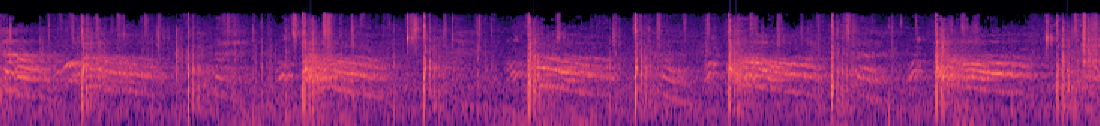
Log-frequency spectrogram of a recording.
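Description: Tennis rally on a hard court: a racket strikes the ball about every one and a half seconds, around ten shots in all, and one player lets out a falling grunt with her shots.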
